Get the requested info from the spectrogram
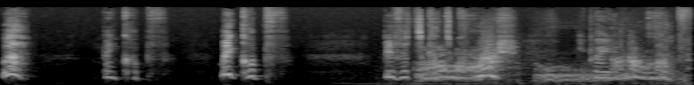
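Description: A man playing a mischievous, childlike kobold in a children's radio play, with a squawky, creaky voice, stammering, repeating himself and slipping into sing-song rhymes. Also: extremely high pitch, slow, very noisy. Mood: dizzy, complaining. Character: mischievous, childlike little male kobold, tipsy and excitable.

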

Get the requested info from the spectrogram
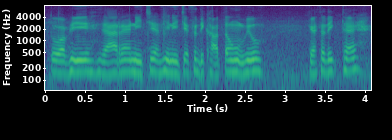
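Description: A young man from India speaks casually as a travel vlogger. His voice sits a little high for a man. He records outdoors on a phone, with noticeable rushing noise around him. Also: level tone, pushed and bright. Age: young adult. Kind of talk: casual travel vlog narration. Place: outdoors at a forested waterfall. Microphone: phone at arm's length. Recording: outdoor wind and waterfall noise.

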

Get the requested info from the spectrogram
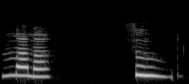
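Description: A woman voicing a tiny newborn gosling, needy and insistent, with peeping, squeaky cries. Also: level tone, very slow, dry recording, dull audio, full character voice. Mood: plaintive. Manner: single-word exclamations.

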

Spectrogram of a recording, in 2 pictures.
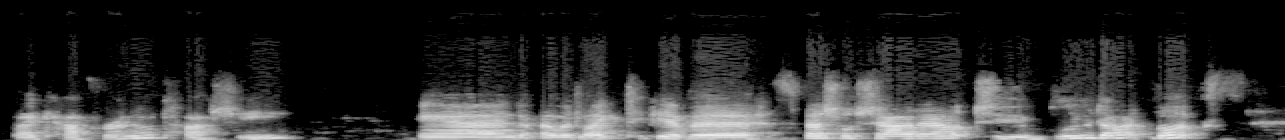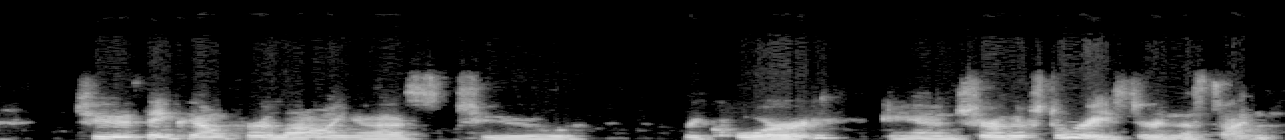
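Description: Dull-sounding middle-aged woman, story time host. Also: medium pitch. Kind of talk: children's story time read-aloud and craft instructions. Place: indoors in a room at home. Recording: dull, lo-fi home webcam audio.

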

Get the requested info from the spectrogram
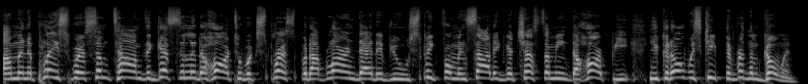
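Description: A man in his thirties, a native Spanish speaker, freestyles in rhythmic, chanting lines with spoken drum beats. His delivery sits high, and the booth is completely dry, with no room sound on the studio mic. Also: brisk, hardly any pauses, fairly bright tone, dry recording. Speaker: rapper. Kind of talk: freestyle rap performance mixing English and Spanish. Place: small recording booth. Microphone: studio condenser mic with headphones.

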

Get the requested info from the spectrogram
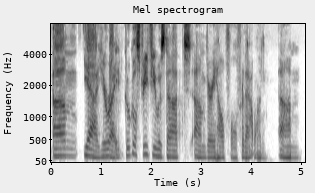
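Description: Relaxed middle-aged man on a headset. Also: medium pitch, a little slow, gravelly, no room sound. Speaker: author guest. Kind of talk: casual interview chat. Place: small room with a corkboard. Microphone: headset mic on a video call.

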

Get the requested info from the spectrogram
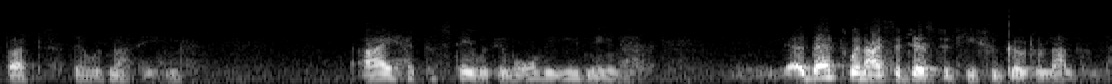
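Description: An actor playing an earnest, troubled country doctor who speaks gravely and precisely, with some hesitation, in old-time radio drama style. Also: male voice, medium pitch, expressive, moderate pace, slight background noise, close to an everyday voice. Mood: troubled, recounting. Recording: muffled, husky old radio recording.

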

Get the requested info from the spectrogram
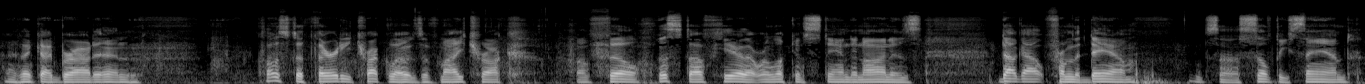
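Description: A man's voice: medium pitch, fairly even intonation, takes it slowly, slight background noise. A man giving a plain, matter-of-fact walkthrough of his building site, filming on a handheld phone outdoors. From Vermont. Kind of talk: casual walkthrough narration. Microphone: handheld phone camera.

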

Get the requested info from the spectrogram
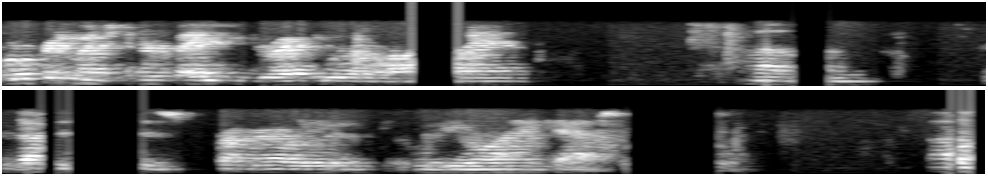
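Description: An American man giving a conference presentation in a hesitant, halting way. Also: mid-range voice. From East Coast of the United States. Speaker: keynote speaker, aerospace engineer. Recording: distant, echoey, narrow phone-like sound, faint noise.

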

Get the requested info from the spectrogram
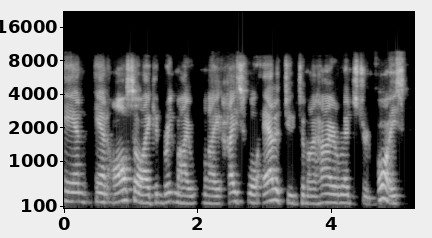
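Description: A woman in her forties, speaking over a video call from her living room. She tells her stories in a lively, chatty way, breaking off and restarting mid-sentence. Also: on the low side, moderate pace. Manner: chatty, animated, with many restarts and hand gestures. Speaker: guest voice actor. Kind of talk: casual interview storytelling.

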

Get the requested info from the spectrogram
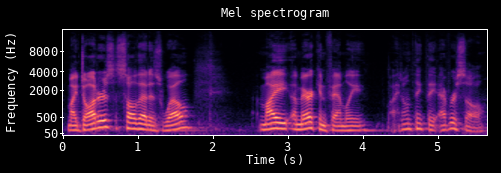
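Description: A man's voice: mid-range voice, normal speed. A man hosting a podcast interview from a studio, reflecting on the guest's points with his own experiences. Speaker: podcast host. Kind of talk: casual interview. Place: studio with neon sign. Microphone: headphones and studio mic.

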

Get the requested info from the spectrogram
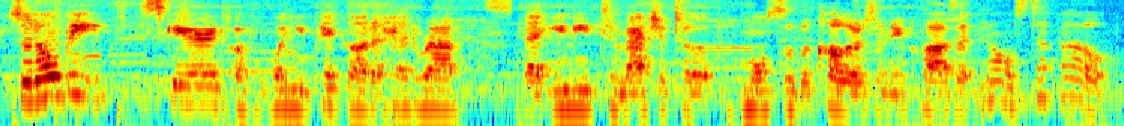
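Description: A young woman from Uganda giving a casual tutorial as a guest, explaining in a halting, conversational way. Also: sits low, animated. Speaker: guest head wrap vendor giving tutorial. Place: small indoor room, sequin backdrop. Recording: music playing behind the voice.

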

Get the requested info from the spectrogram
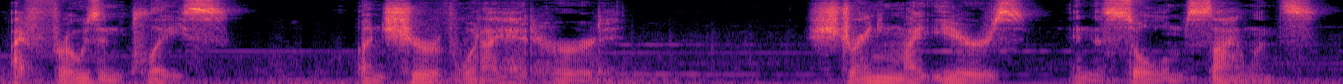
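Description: A man's voice: lowish voice, a little slow, sharp tone. A man reading a scripted horror story in a suspenseful, theatrical way. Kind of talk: dramatic scripted horror narration. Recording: music under the reading. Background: background music.

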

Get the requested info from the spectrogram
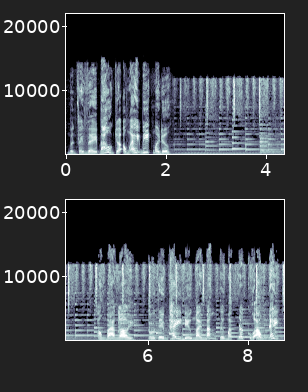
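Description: A woman's voice: medium pitch, big pitch swings, quick pace, music in the background, natural voice. A woman voicing an honest, simple old male farmer in a cartoon folktale, earnest and kindly. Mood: wondering, earnest. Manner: earnest, good-natured. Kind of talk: cartoon folktale character acting.

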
